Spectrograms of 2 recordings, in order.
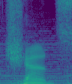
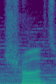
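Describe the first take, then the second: First: It is said in a put-on character voice. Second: It is said in the normal speaking voice. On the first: "when I'm doing a voice" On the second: "when I talk normally"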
